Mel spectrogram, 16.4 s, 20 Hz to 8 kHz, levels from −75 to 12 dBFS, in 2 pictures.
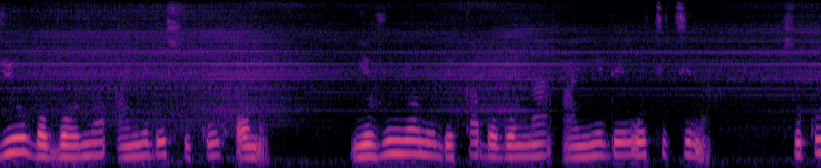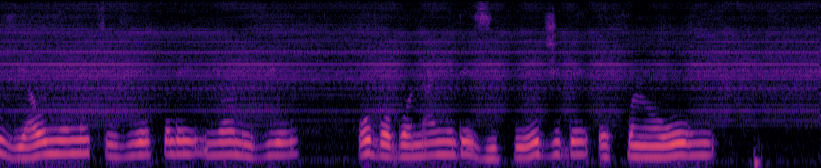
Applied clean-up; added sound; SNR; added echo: none; Domestic sounds, home sounds; 13 dB; none.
